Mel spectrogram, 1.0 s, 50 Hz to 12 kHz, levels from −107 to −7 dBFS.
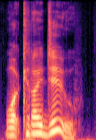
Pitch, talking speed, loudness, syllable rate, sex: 150 Hz, 250 wpm, -14 LUFS, 5.2 syllables/s, male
